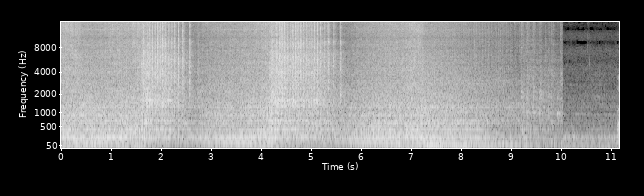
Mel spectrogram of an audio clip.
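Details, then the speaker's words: Craftsman snowblower: harsh rapid clattering hammer over the engine, swelling and fading with speed whenever the snow-throwing drive is engaged; self-propel drive is fine; bent impeller blade. "i was going to go back to work but then it made this terrible noise and so i just it was getting late so i just parked it"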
